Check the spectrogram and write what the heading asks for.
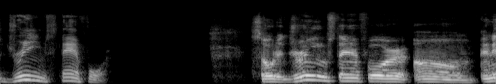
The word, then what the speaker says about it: DREEM: So the dream stand for and it's spelled DREEM.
